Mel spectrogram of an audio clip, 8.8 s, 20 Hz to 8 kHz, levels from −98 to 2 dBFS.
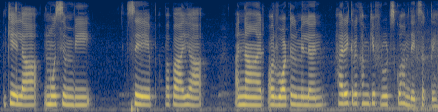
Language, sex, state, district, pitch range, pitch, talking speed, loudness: Hindi, female, Bihar, Gopalganj, 210-235 Hz, 220 Hz, 125 wpm, -19 LUFS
